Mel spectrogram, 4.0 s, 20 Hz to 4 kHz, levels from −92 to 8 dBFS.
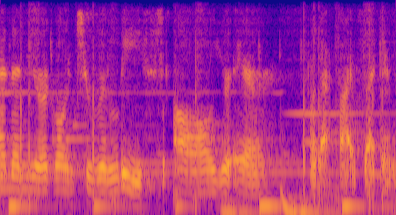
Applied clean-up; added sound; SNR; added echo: none; Fireworks; 16 dB; reverberation time 2.8 s.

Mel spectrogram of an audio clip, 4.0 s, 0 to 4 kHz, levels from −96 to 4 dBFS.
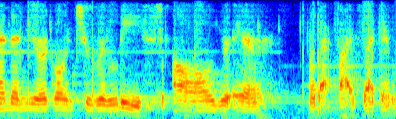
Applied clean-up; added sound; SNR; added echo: neural separator model SepFormer DNS4.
